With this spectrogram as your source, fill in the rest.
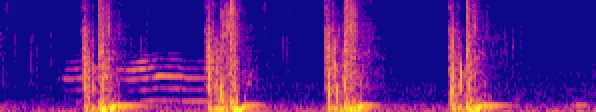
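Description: Four evenly spaced heavy thunks of shooting in Scrap Mechanic, each a loud low impact about half a second apart, with a short whirring tone after the first.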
